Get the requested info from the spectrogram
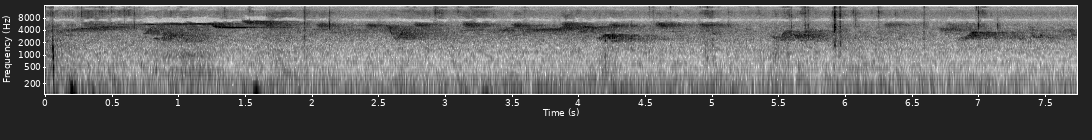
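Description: Near silence with faint, short, high bird chirps repeating about once a second, and a single soft bump about one and a half seconds in.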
